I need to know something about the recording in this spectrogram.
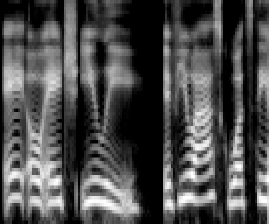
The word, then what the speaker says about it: aioli: And aioli is a garlic mayonnaise, pronounced aohle.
